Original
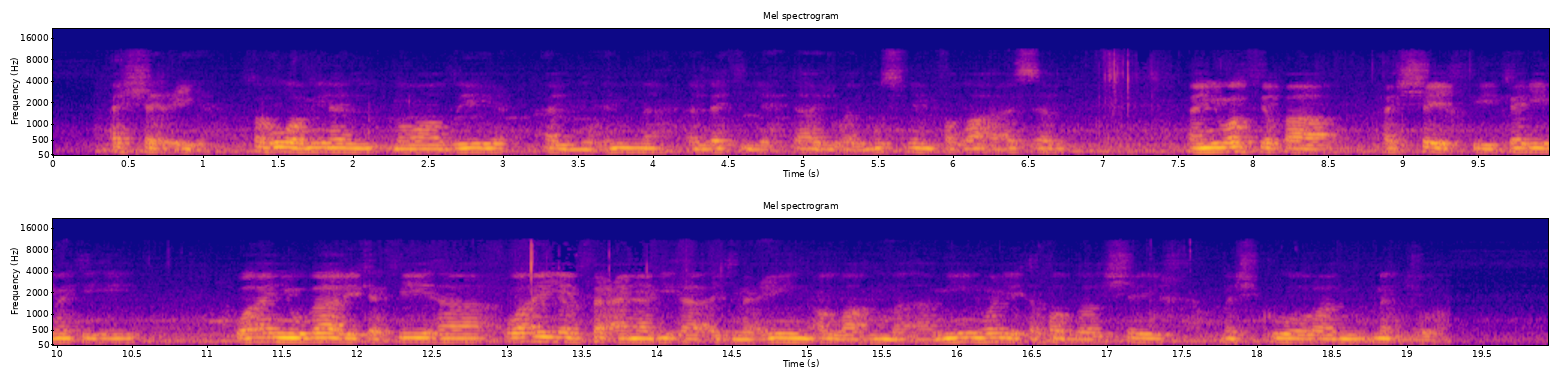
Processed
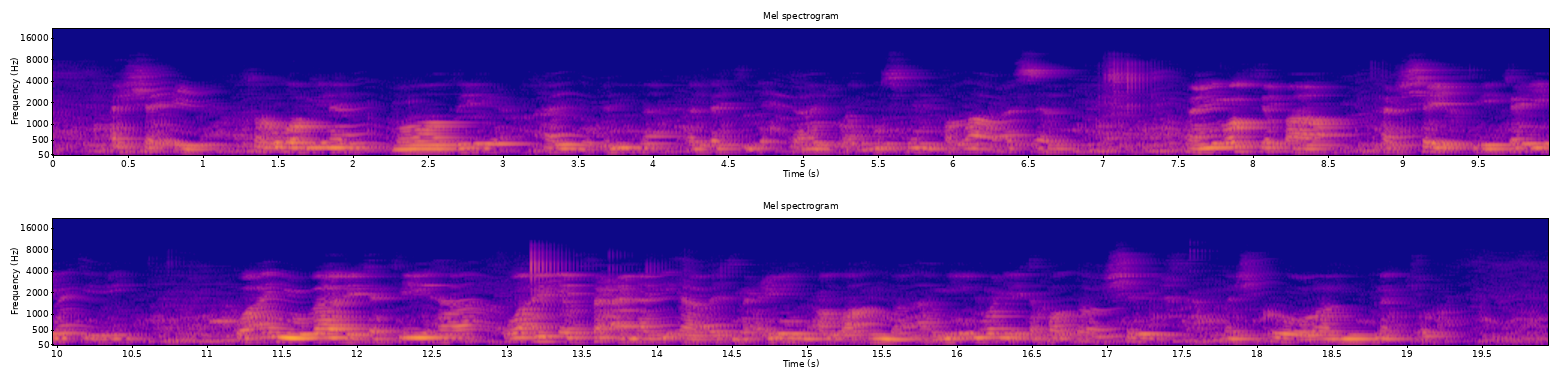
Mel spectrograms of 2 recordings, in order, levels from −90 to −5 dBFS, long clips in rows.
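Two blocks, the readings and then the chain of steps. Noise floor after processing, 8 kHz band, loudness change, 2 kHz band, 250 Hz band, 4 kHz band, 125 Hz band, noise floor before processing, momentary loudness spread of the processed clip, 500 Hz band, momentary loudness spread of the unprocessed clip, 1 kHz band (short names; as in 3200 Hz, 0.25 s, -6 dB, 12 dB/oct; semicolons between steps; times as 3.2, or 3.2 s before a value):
-52 dBFS, -9.5 dB, -11.5 dB, -5.5 dB, -12.0 dB, -5.5 dB, -15.0 dB, -46 dBFS, 12 LU, -11.0 dB, 12 LU, -7.0 dB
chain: reverb removal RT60 0.7 s; upward compressor, threshold -29 dBFS; LPF 4900 Hz 12 dB/oct; low shelf 430 Hz -10 dB; on a send: flutter echo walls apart 4.4 m, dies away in 0.69 s; on the sum: record warp 45 rpm, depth 100 cents; gain -7.5 dB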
